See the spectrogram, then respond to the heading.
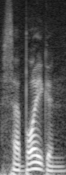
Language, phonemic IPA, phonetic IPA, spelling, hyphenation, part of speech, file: German, /fɛɐˈbɔɪ̯ɡn̩/, [fɛɐ̯ˈbɔɪ̯ɡŋ̩], verbeugen, ver‧beu‧gen, verb, De-verbeugen.ogg
- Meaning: to bow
